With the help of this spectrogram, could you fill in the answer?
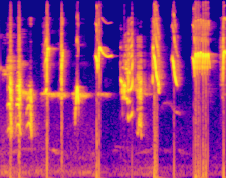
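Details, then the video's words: Black magpie singing at full strength for songbird training: dense, harsh chattering notes mixed with bright whistles and a rapid stuttering burst near the end. "Suara Burung Cucak Keling Full Gacor"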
